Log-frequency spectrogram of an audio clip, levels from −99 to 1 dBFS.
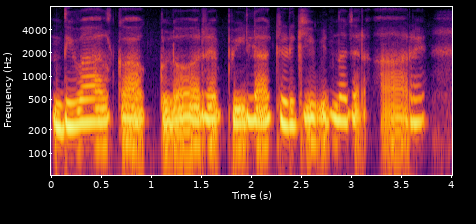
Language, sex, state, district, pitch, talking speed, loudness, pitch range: Hindi, female, Jharkhand, Palamu, 265 Hz, 150 wpm, -12 LUFS, 230-285 Hz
